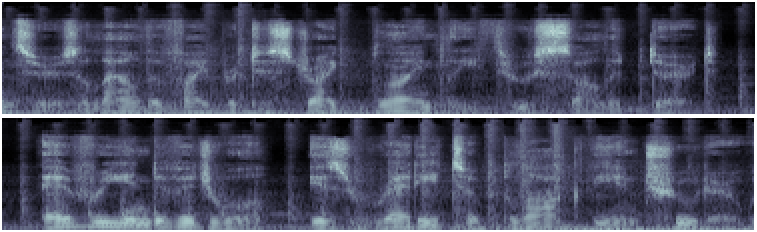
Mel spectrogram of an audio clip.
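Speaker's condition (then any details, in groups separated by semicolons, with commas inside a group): No condition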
